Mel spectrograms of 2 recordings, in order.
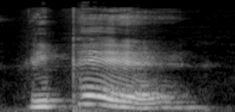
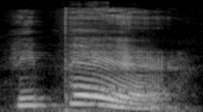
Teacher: Sebenarnya itu ada 2 versi. Kalau British itu cenderung R-nya nggak terbaca atau tepatnya tidak terdengar. Tapi kalau yang American itu terdengar. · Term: R sound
